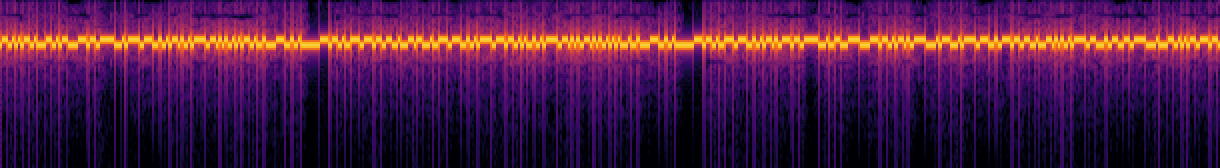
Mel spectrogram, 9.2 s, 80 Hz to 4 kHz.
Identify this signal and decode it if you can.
RTTY, about 45.45 baud. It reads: SUB TENDERS, A PLANE FERRY, AND TWO DOZEN PRECIOUS
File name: fsk170 / USS-New-Jersey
